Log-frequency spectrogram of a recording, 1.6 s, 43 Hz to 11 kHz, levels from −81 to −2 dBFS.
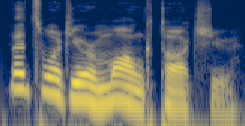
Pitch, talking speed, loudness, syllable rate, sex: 130 Hz, 220 wpm, -13 LUFS, 4.1 syllables/s, male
